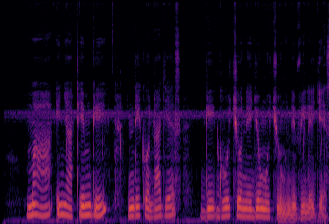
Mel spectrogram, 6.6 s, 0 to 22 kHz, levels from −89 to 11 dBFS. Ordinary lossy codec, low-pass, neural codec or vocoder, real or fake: none; none; none; real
